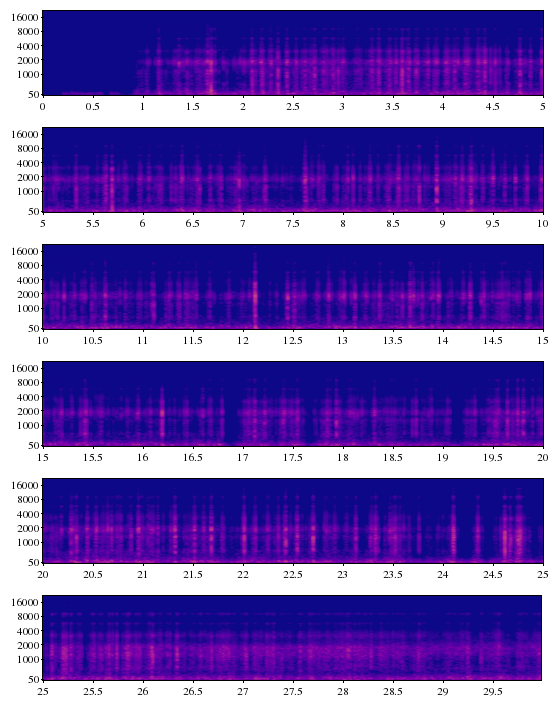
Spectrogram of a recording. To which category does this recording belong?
Sound effects > Other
